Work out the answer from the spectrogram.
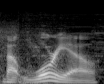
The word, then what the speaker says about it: Wario: myself about this, about Wario. His name's Wario, like, you're supposed to, like, emphasize a wa, but I always say war, like the bad stuff. And it's like, that's not how you say it, but my pronunciations are so lazy.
